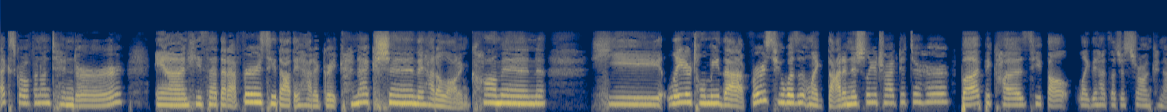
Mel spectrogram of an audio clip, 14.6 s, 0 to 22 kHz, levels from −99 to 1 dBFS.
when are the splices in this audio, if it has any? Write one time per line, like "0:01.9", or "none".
0:11.9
